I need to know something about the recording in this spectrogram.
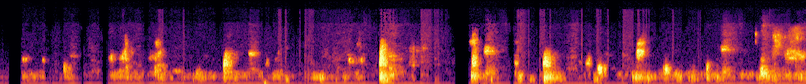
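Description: Near silence broken by faint, scattered short noises, a few a second, coming through a video call's audio.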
